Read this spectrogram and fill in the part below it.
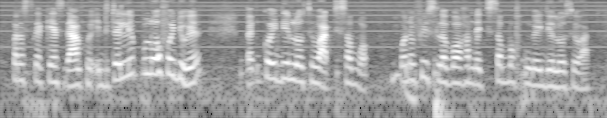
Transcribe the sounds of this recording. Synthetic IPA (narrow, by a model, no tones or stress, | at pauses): pɾɛskɐkɛːsɡaːŋkɔʔḭnditɐlipːulɔːfɐɟuɡe | dɐkkɔjdilːɔːsiwaːt̚ci̥sɐbɔk̚kɔnɐfislɐbɔxɐmdɐci̥sɐbɔkkuŋɡɐjdiloːsiwa̰ːt̚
